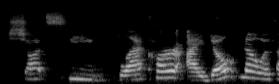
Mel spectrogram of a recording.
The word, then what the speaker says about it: Shotzi: She's it's like yelling Yahtzee, but Shotzi.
